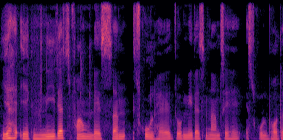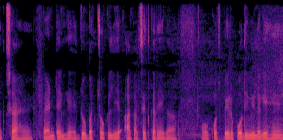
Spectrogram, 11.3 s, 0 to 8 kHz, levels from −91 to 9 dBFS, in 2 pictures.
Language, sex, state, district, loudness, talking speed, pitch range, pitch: Hindi, male, Chhattisgarh, Rajnandgaon, -31 LUFS, 160 wpm, 100-110 Hz, 105 Hz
